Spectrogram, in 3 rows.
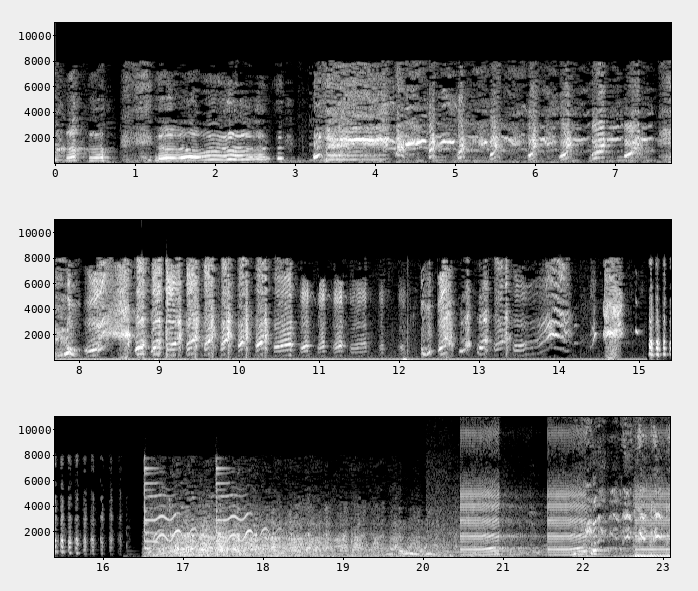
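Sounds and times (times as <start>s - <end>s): hearty rapid laughter: 3.2s - 9.6s, 15.1s - 20.1s
noisy sound with warbling tones: 20.1s - 23.0s.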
